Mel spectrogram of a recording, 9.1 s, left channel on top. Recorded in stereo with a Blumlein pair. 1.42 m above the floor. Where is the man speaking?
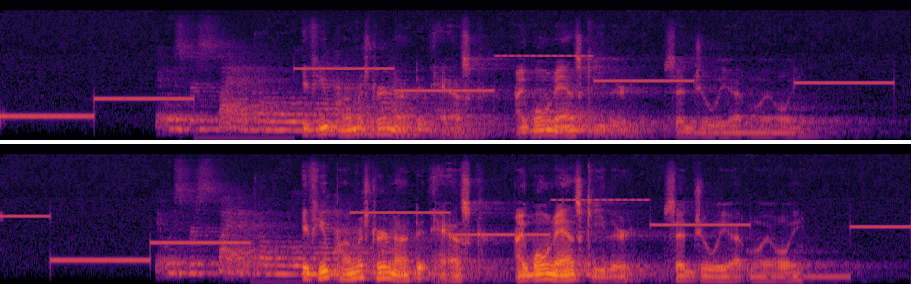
25° right, 0.5 m.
